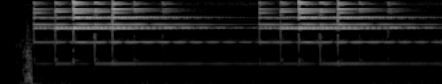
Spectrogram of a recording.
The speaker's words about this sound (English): Would you be so kind as to ring the bell?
